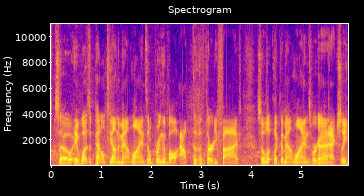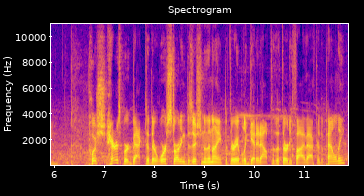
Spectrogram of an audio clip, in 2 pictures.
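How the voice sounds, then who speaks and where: A man doing play-by-play for a high school football broadcast, conversational with frequent fillers. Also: fairly even intonation, fast, pushed and bright, a little hiss or hum. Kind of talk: local sports commentary.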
